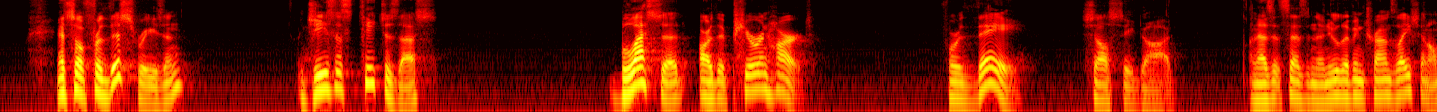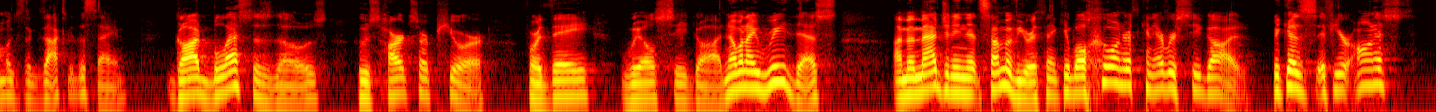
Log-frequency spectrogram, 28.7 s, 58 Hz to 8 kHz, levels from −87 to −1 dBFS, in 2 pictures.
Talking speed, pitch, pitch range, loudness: 145 wpm, 120 Hz, 100-150 Hz, -27 LUFS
